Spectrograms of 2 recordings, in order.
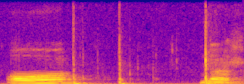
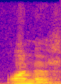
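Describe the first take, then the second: First: آنر drawn out slowly with a silent h; pronunciation demo. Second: Said in the usual way. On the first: Shown as a demonstration. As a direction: say آنر slowly, starting on the vowel. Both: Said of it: "اعزاز کو کہتے ہیں آنر".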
